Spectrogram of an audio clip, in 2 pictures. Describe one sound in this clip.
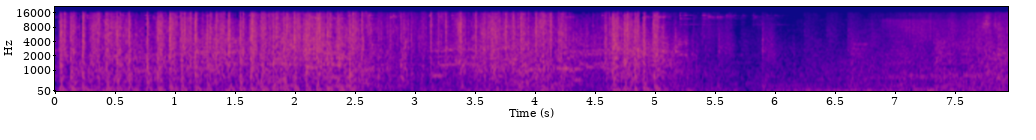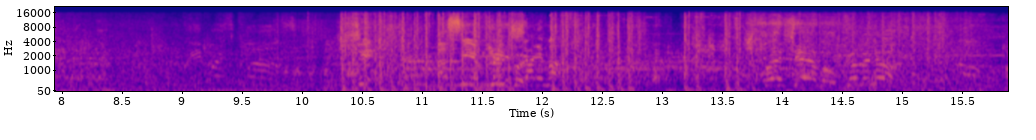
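Zombies snarl and groan.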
